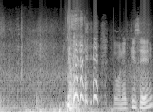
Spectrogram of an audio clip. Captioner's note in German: kichern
